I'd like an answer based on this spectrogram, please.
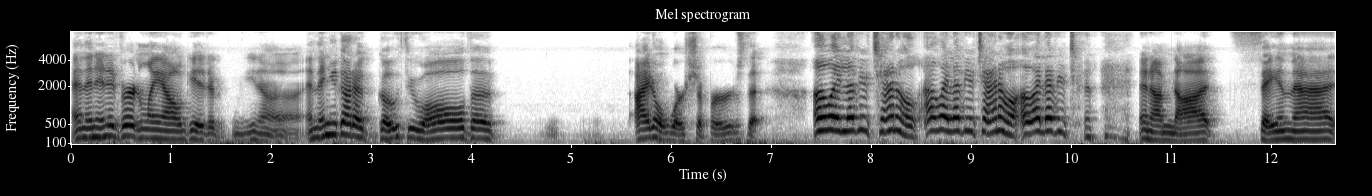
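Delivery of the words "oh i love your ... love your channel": very high, loud, mock gushing sarcastic voice. Retelling what commenters write, sarcastic imitation of commenters. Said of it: "I'm saying that out of sarcasm".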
